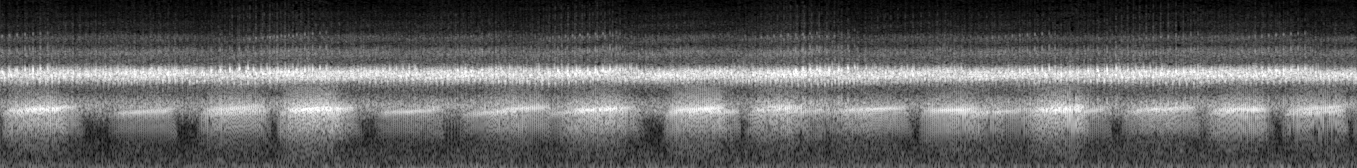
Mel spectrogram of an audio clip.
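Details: Arizona spadefoot toads call in chorus, short nasal notes repeated quickly over a steady high trill.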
